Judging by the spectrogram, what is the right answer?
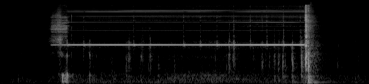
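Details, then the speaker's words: Laptop hard drive running with its top cover removed: steady high whine with faint regular ticks for about two and a half seconds, then stops; owner suspects head arm alignment is off. Hard drive whining and clicking. "oh when it's making that noise that means up my alignment for the armor is off a little bit"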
